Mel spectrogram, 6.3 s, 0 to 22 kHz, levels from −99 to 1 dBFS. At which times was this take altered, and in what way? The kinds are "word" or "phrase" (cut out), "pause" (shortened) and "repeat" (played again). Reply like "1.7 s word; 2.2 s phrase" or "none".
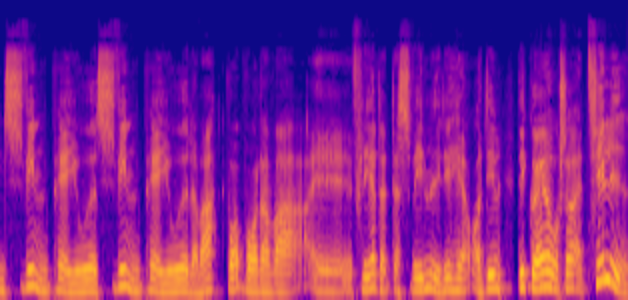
1.0 s repeat; 2.2 s pause; 5.1 s pause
